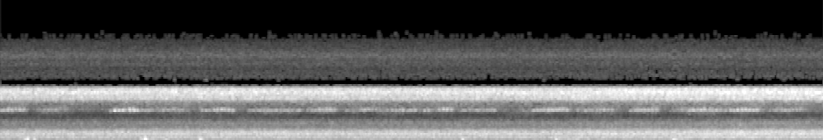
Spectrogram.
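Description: Crickets chirping steadily: a constant high trill with a pulsing, repeated chirp above it.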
